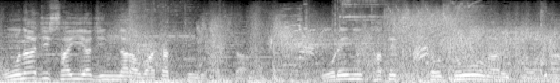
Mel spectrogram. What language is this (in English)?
Japanese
